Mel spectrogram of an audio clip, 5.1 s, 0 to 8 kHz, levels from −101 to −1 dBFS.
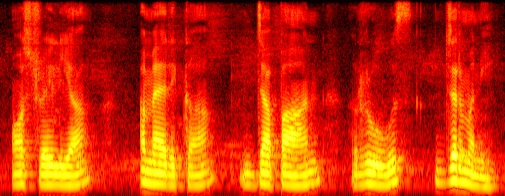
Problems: constant background noise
